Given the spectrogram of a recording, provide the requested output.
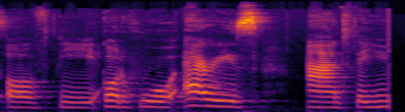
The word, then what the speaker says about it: Ares: They were the daughters of the god of war Ares, and they used... Just to say it in Greek pronunciation, it would be Ares.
